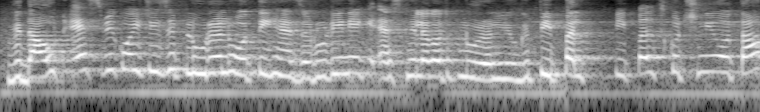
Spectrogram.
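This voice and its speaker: A woman's voice: very high voice, a little fast, roomy sound, slight background noise. A woman teaching English grammar in a chatty, emphatic way, slipping English phrases into her explanations. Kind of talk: casual explanatory lesson.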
